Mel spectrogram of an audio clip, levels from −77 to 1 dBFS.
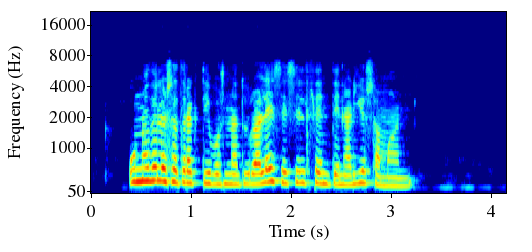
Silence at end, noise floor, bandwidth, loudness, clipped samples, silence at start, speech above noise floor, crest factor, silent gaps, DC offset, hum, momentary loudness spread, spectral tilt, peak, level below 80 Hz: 0.95 s; -58 dBFS; 7.4 kHz; -19 LUFS; under 0.1%; 0.4 s; 40 dB; 16 dB; none; under 0.1%; none; 12 LU; -5.5 dB/octave; -4 dBFS; -72 dBFS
